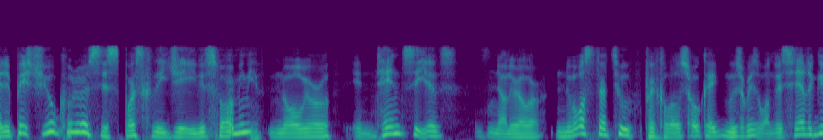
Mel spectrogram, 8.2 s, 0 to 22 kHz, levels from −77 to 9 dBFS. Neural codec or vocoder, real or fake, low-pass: codec, 16 kHz in and 24 kHz out, 0.4 kbps, LongCat-Audio-Codec, four codebook decoder; fake; 5.4 kHz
